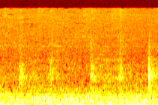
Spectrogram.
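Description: Fork tines tapping paint onto a paper plate: a few faint, light ticks.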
